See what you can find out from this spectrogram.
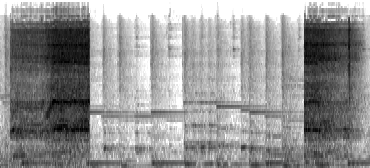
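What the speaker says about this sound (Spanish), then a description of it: "agregar la vainilla y comenzamos a batir nuevamente" An electric hand mixer beats homemade cookie dough after vanilla is added, giving a loud whirring hum that stops for a stretch of quieter bowl clinks and then starts again near the end.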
